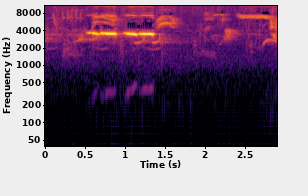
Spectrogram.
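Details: A Black-capped Chickadee whistles its clear two-note song, a high pure note followed by a slightly lower one, with faint high chirps afterward.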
